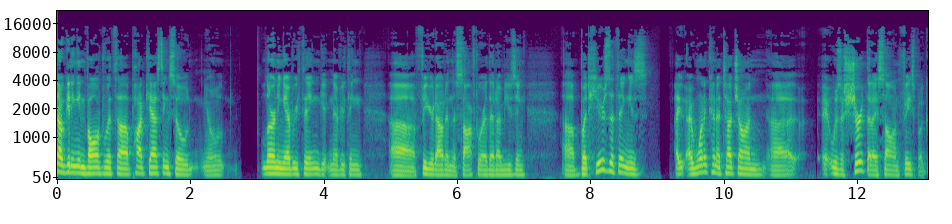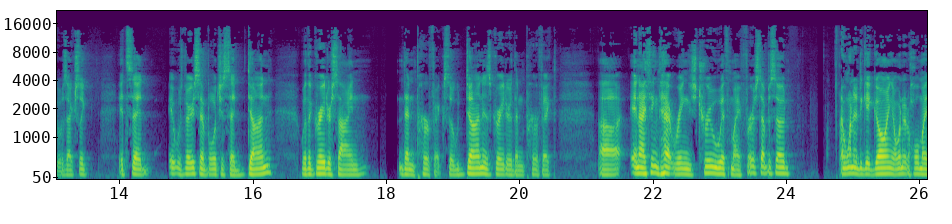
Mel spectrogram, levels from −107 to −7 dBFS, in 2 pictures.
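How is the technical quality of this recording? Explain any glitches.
The technical quality of this recording is good, and there are no glitches to explain.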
